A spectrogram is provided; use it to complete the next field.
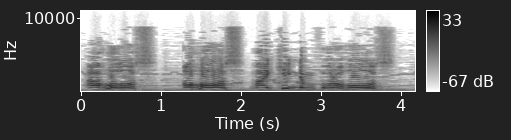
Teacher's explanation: A is the first syllable. It's unstressed. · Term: unstressed syllable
